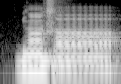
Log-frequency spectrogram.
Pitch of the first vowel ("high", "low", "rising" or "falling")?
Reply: high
